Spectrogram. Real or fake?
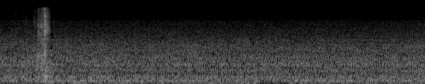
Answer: real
